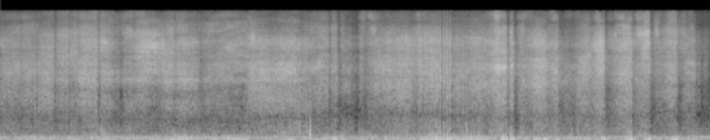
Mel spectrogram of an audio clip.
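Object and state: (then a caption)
Rubber squishy toy being rubbed and squeezed. A grey rubber squishy possum toy is held in the hands, rubbed and scratched with the fingertips and squeezed. A steady, gritty scratching and rubbing texture with bright crackle runs throughout over a low rumble, with a few slightly louder scrapes toward the end.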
